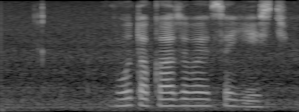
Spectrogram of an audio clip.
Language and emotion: Russian, neutral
